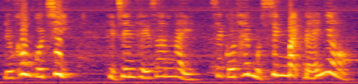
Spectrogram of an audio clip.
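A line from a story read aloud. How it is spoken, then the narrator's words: Wounded woman screaming. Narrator (Vietnamese): lòng tự trọng của cô gái kia bị tổn thương, cô ta gào lên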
